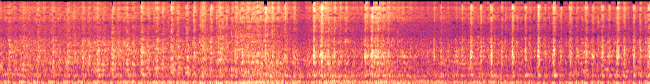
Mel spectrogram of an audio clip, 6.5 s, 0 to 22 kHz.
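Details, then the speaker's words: 1996 Jeep Grand Cherokee 5.2 V8, recorded at the exhaust as it warms up: uneven swells with the pickup sagging and stumbling. Throttle hesitation worsens when warm despite a new IAC and crank sensor and the cat removed; slight misfire noted, cause unconfirmed. "yeah a little bit of hesitation a little bit of hesitation running exactly the same as it warms up the hesitation gets the throttle hesitation gets worse"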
